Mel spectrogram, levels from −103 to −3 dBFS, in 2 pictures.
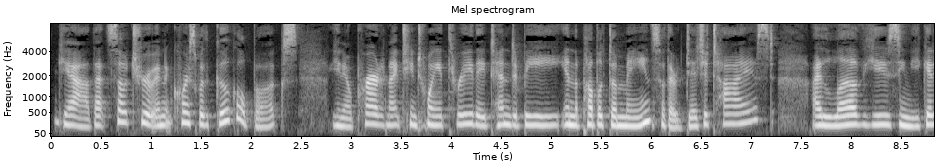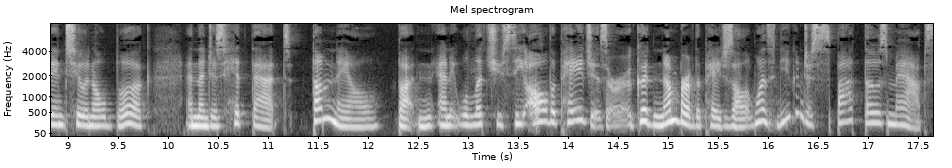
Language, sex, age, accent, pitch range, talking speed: English, female, 50-69, American, 180-235 Hz, 230 wpm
